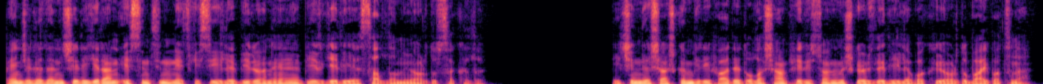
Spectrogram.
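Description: A man reading a novel aloud as an audiobook narrator, steady and measured. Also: low-pitched, no room sound. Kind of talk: scripted narration.

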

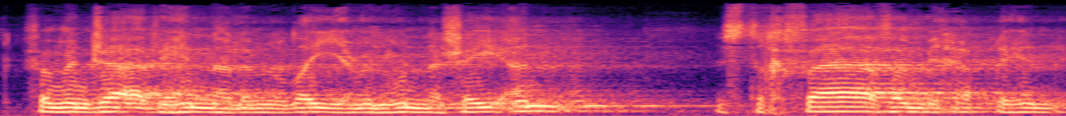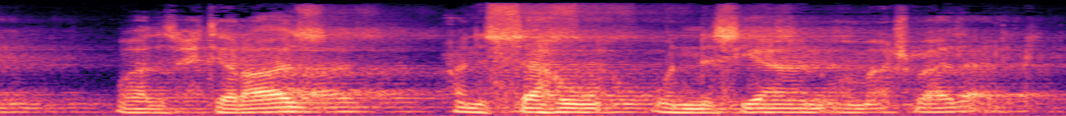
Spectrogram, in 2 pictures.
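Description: A man giving a measured commentary lesson on a classical text, repeating key phrases and posing rhetorical questions. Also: mid-range voice. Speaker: religious lecturer. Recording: very echoey long hall reverb.

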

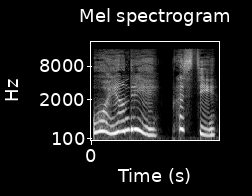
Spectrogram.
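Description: A woman's voice: very high voice, sing-song, extremely slow, warm tone, no echo, studio quality, voice pushed up, full character voice. A woman voicing a sweet-talking, scheming young woman guest in a storybook reading. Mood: sugary. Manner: sweet, affected. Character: sly sugary young woman house guest.

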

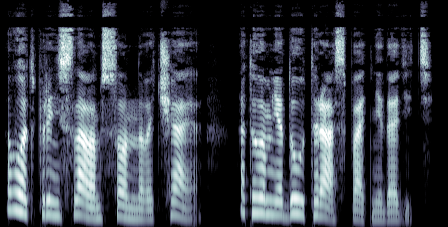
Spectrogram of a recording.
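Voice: medium pitch, animated, normal speed, a bit bright, no echo, studio quality, voice pushed up, lightly acted. Stern landlady for a storybook audiobook, firm and scolding, read by the narrator. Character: strict landlady in a bathrobe.

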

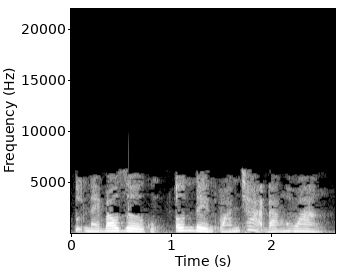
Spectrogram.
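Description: A brisk, sharp-tongued teenage ringleader, as a woman reader acts her out, quick to give orders and to tease. Her voice sits high with a husky edge. The sound is dull and lo-fi. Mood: bossy. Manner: brisk, commanding, mock-stern. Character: bossy, sharp-tongued teenage schoolgirl leader.

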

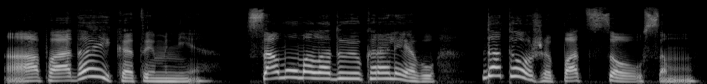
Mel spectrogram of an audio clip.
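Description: A woman voicing a cruel old ogress queen who craves human flesh, giving slow, commanding, greedy orders in a storybook. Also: fairly low pitch, wildly swooping pitch, no room sound, studio quality, full character voice. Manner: greedy, commanding, drawn-out demands.

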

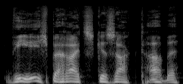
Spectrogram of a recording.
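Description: A man's voice: medium pitch, unhurried, breathy edge, no room sound, clean studio sound. Man doing a drunken stammering general. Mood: pompous. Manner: loud, faltering, repeats himself.

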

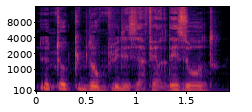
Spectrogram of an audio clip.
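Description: A man's voice: on the low side, animated, moderate pace, warm tone, slightly rough. A man reading an audiobook, voicing a concierge's wife who scolds her husband from inside the lodge. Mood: scolding. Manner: scolding, calling out.

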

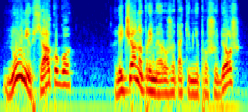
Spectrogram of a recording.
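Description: Man doing a gruff deacon, grumbling, blunt, husky, dry close sound, lively pitch. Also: moderate pace, no room sound. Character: gruff, touchy male deacon, leader of priests.

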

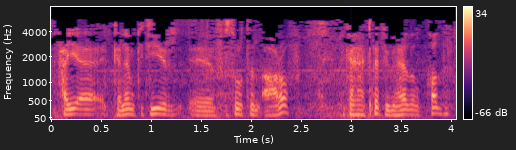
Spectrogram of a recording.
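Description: A man's voice: mid-range voice, fairly even intonation, rapid-fire, lo-fi sound, background noise. A man with an Egyptian accent hosting a religious program, giving an emphatic Quranic reflection talk and asking rhetorical questions. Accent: Egyptian Arabic.

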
